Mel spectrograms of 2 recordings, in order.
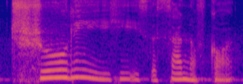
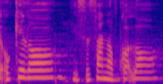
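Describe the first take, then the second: First: Awed and sincere. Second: Casually dismissive, as if it's nothing special; offhand shrug. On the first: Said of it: "he said differently". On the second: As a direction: toss it off like a bored kid reading a verse. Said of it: "I say". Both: Retold or imitated.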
